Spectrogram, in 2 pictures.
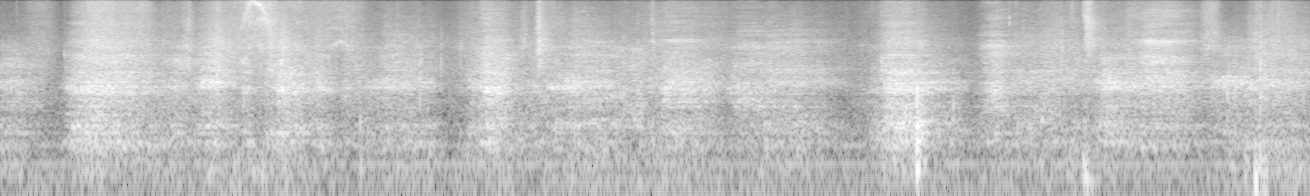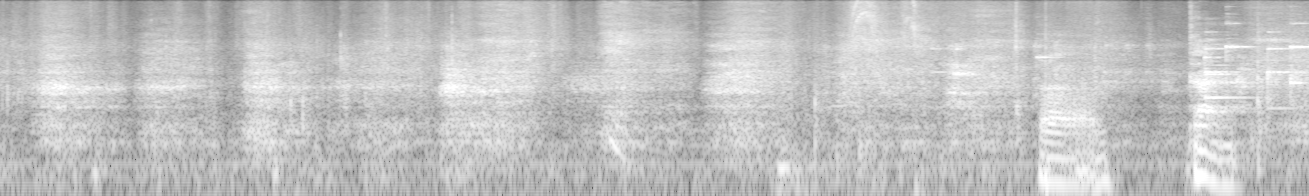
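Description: Bodies shift and rub on a padded mat.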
